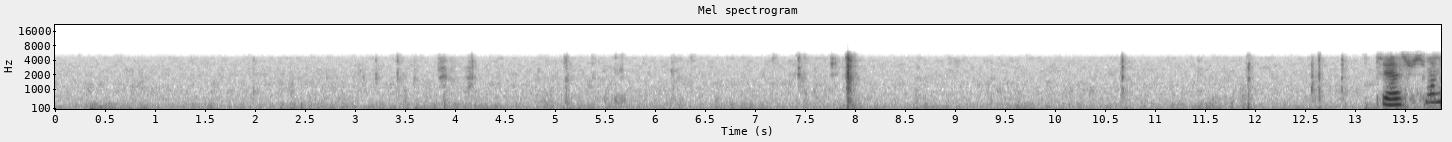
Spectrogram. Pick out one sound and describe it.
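A plastic disc case clicks and snaps as it is opened and handled.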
